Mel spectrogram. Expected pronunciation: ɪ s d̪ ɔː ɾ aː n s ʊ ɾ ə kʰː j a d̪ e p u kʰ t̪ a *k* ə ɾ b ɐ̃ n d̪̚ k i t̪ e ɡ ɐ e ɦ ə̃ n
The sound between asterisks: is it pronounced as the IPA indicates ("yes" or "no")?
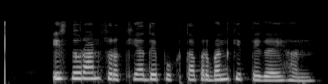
no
